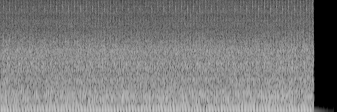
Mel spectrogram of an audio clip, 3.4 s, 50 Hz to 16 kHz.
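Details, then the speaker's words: Kia Sportage G4KD, 113k mileage, heard from outside after a repair for a heavy piston knock (block sleeved, oil jets fitted): steady, even idle with no knocks or ticks; the engine runs smooth and quiet. "давайте послушаем снаружи закончим работает ровно работает Тихо"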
